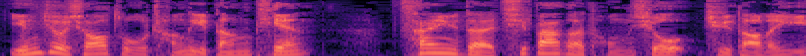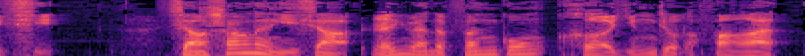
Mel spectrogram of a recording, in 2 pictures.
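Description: A man reading a first-person account aloud for a radio program, in a calm, measured storytelling manner. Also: mid-range voice, husky, no room sound, clean studio sound. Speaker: radio reader. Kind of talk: scripted first-person narration.

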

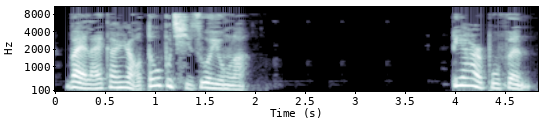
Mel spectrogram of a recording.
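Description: Husky woman reading an earnest testimony. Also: mid-range voice, a little mellow. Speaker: reader of a personal testimony. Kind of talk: scripted reading of a spiritual testimony.

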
